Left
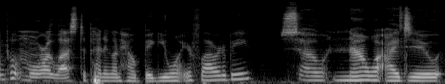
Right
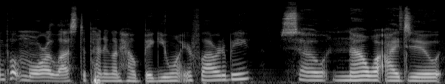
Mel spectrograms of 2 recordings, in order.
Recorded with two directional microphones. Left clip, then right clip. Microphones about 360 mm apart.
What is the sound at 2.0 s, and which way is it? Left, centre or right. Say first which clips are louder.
Speech: right 5 dB; left.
